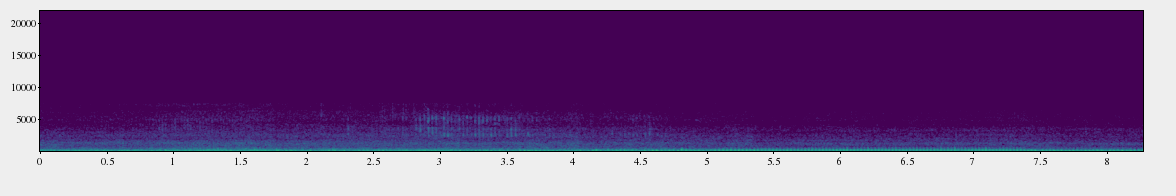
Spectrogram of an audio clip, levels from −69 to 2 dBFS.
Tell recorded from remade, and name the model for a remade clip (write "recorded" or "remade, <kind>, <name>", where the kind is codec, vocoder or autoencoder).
recorded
